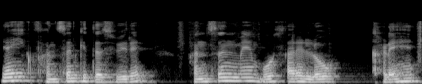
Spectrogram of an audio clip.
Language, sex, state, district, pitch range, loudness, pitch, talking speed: Hindi, male, Jharkhand, Deoghar, 120-150 Hz, -16 LUFS, 130 Hz, 185 wpm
